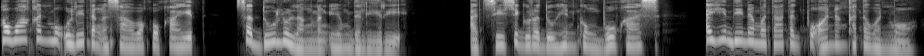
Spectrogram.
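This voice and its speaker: A woman voicing a cold, powerful tycoon husband who makes calm, commanding threats in an audio drama. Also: on the low side, normal speed, no echo, clean studio sound. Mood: calm menace.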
